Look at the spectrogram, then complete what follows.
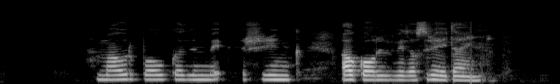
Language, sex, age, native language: Icelandic, female, 12, Icelandic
